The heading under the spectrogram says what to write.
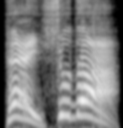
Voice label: voice sov infantry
